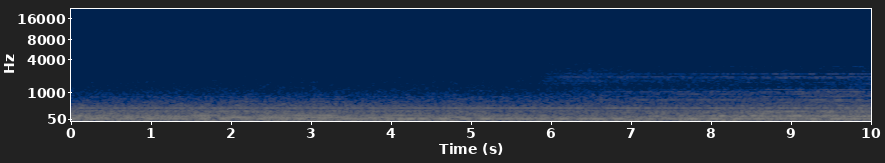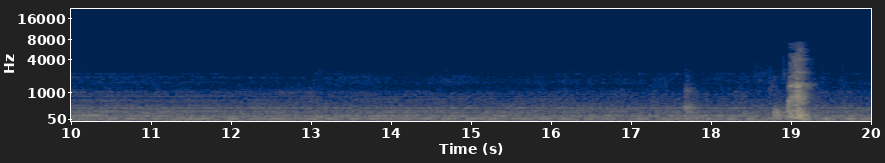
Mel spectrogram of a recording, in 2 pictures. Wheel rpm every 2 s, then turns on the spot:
0, 0, 0, 0, 0, 0, 0, 0, 0, 0.
none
